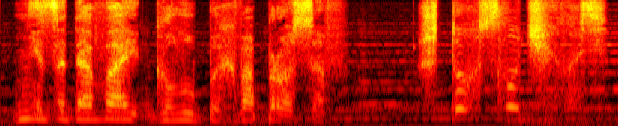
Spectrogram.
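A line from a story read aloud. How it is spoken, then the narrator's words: Whispered question. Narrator (Russian): Шепотом спросила Беллатриса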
